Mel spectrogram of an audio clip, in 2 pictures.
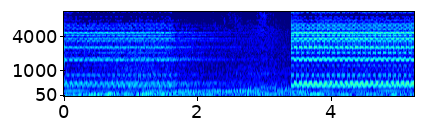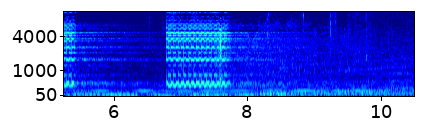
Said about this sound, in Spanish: Se pone los cascos y hace la llamada. En el hangar, el teléfono suena.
